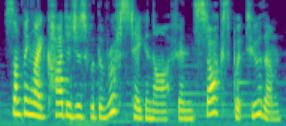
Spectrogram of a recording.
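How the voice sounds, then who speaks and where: A woman's voice: a little high, lively intonation, moderate pace, faint music behind, close to an everyday voice. A woman playing a curious, polite and slightly timid young girl who talks to herself in a dramatized audiobook. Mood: wondering.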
